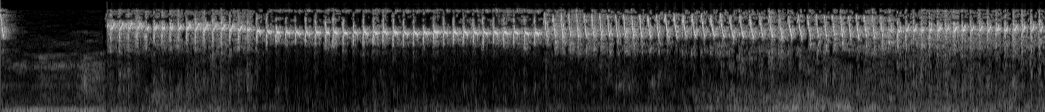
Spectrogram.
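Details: Lovebird kept as a competition bird, recorded as a training master; after a second of near silence, a long, fast, buzzy trill of rapid repeated high notes runs on without a break.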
